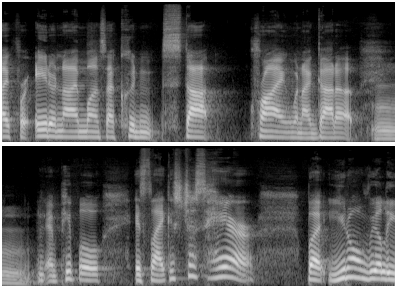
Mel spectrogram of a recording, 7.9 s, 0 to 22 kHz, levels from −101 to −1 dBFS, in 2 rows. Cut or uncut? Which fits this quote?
cut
